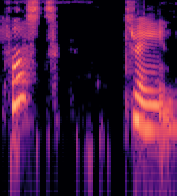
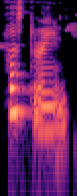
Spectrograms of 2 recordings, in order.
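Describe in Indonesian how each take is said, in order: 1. Dua bunyi t diucapkan terpisah. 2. Dua bunyi t menyatu menjadi satu. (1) "it's not fast train" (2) "biasanya native speaker akan bilang begini"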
